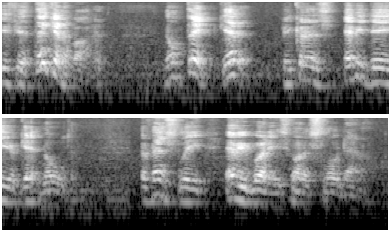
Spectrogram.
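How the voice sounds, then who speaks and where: Fairly quick speech comes through with audible room echo. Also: man. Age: 70s. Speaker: homeowner, husband of the interviewee. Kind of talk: testimonial interview.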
